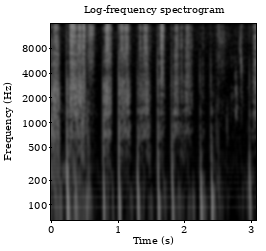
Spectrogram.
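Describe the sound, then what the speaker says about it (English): Pen or pencil scratches across paper while math is written out during a lesson, a steady run of short, close strokes and taps with no talking. "I'm going to write down possible roots"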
